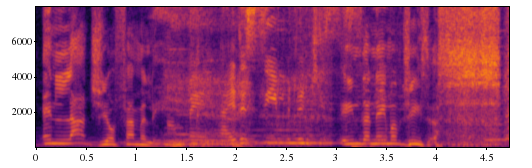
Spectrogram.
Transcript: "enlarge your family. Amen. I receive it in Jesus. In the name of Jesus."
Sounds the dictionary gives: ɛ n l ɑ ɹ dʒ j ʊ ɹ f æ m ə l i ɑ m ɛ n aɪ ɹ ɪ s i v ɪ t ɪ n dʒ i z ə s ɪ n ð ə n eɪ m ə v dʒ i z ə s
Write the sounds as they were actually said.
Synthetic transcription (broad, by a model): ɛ n l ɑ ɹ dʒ j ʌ f æ m ə l i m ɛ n aɪ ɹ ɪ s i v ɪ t ɪ n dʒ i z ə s ɪ n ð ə n eɪ m ə v dʒ i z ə s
